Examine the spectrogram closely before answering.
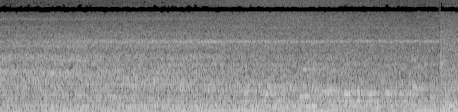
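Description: A train rumbles past at speed with a loud steady roar.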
